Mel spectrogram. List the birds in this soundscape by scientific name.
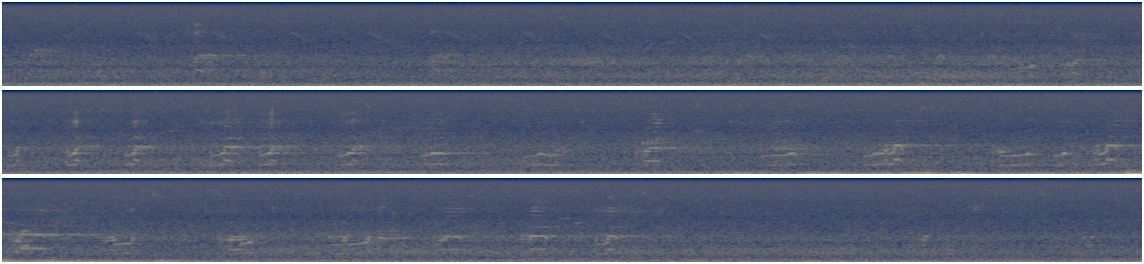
Melanerpes carolinus, Branta canadensis, Corvus brachyrhynchos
